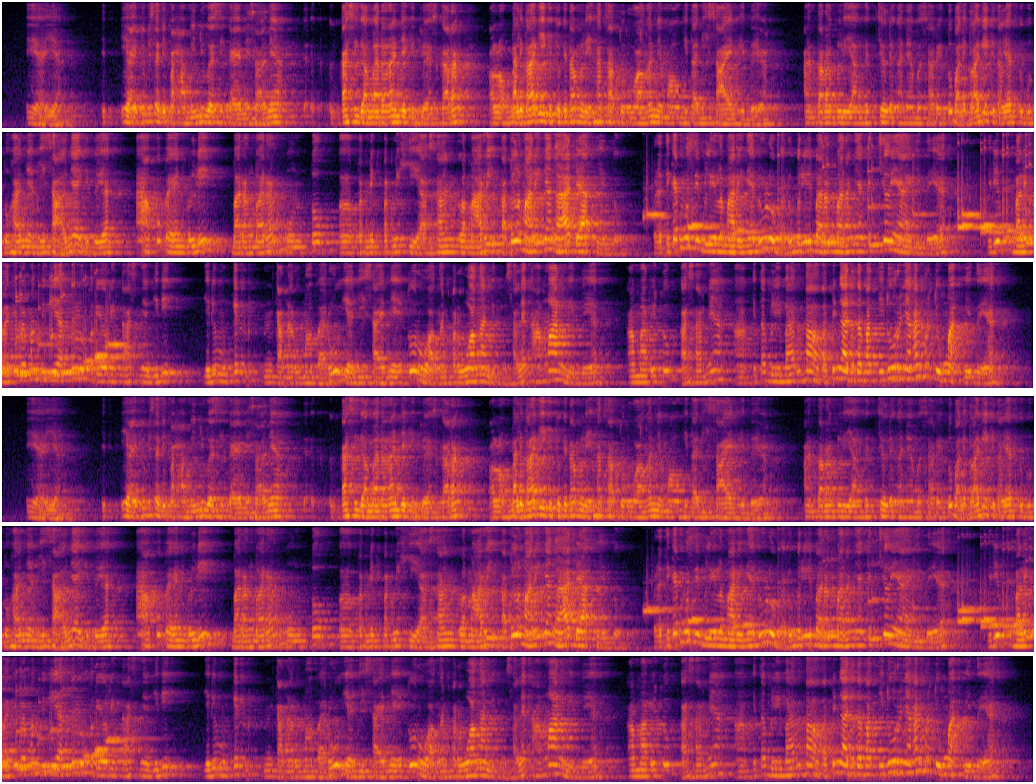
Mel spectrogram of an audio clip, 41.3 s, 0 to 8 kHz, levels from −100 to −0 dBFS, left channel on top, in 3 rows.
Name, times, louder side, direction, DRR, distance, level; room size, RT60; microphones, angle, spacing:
voice 1, 0.3-0.8 1.6-3.8 4.4-6.2 6.5-10.2 10.7-15.3 15.6-16.5 16.8-22.0 22.5-26.4 26.9-29.8 30.2-35.5 35.9-40.8, left 1 dB, 25° left, 4 dB, 3.7 m, -26 dB
sound 1, 22.3-22.6 22.9-23.2 23.5-23.8 24.1-24.4 24.7-25.0 25.3-25.6 25.9-26.1 26.5-29.2, left 2 dB, 65° left, 4.5 m, -28 dB
30.0 x 28.0 x 3.7 m, 0.94 s
head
